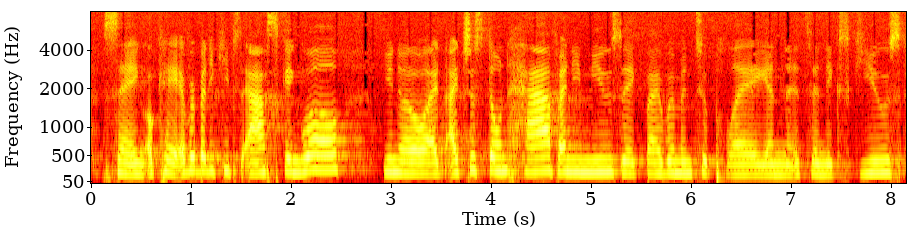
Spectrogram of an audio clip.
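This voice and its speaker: A middle-aged woman with a slight German accent hosting a live panel, halting and full of fillers. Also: medium pitch, mellow, highs cut off. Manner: halting, many fillers and restarts. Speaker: panel host. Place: conference hall. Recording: long hall reverb.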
